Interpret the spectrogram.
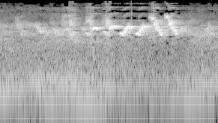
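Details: Double-collared seedeater singing in the "tui tui" song type: a rapid run of high, thin warbled and twittering notes over about three seconds, with faint low background hum.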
